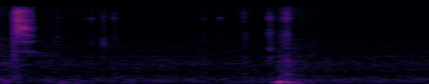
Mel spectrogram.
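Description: A few light keystrokes on a computer keyboard while code is being edited, with one sharper key press about a second and a half in.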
